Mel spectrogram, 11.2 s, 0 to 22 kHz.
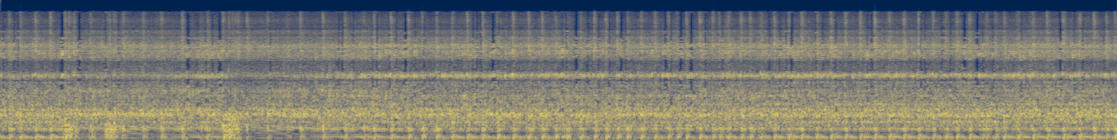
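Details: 2007 KTM XCW300 two-stroke, totally cold and on choke: a fast, regular ticking rattle rides over the idle without letting up. The power valve is louder than usual and was not rebuilt; owner suspects it needs a bushing.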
